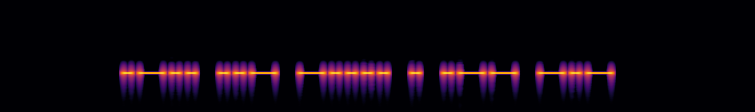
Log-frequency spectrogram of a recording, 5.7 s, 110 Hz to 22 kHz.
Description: Morse code, heard as a keyed tone, about 20 wpm, 700 Hz. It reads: LU6EWK
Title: DXCC-100 Call Signs - 6 Characters - 20wpm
